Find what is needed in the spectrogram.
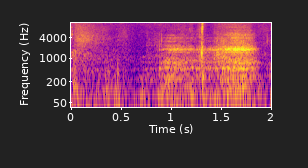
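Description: A quiet breath drawn in through the nose, building over the second half, with a faint click of an oracle card being pulled from the deck.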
